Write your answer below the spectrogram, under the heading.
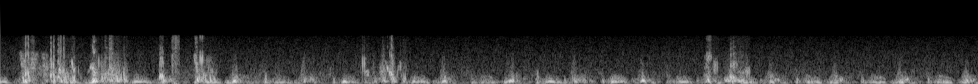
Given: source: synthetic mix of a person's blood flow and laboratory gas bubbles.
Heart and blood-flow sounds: Doppler ultrasound of blood flow; precordium
0.18-0.82 s: bubbles
0.86-1.31 s: bubbles
1.57-1.68 s: bubbles
1.72-1.79 s: bubbles
1.93-2.17 s: bubbles
3.60-3.71 s: bubbles
3.78-4.09 s: bubbles
7.04-7.51 s: bubbles
From the record:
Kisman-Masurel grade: 223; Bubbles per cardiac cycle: several, 3 to 8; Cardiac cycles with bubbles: 10 to 50%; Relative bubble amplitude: loud (0.450 to 0.775); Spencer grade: 2 (many but less than half of the cardiac periods contain bubble signals, singularly or in groups); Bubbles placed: anywhere in the cardiac cycle

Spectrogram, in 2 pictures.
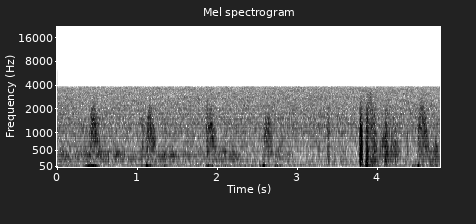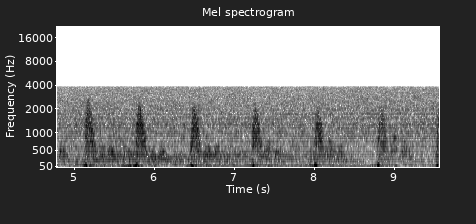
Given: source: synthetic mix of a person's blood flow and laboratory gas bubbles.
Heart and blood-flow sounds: Doppler ultrasound of blood flow; subclavian vein
no bubbles
From the record:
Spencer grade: 0 (complete lack of bubble signals)

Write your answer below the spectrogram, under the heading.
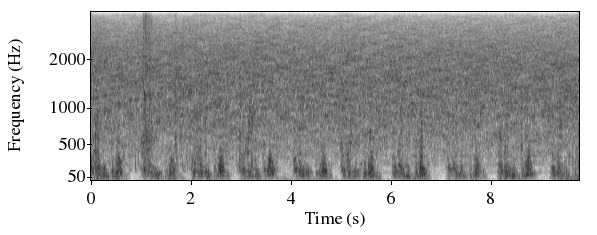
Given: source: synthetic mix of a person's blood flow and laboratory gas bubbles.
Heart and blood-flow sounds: Doppler ultrasound of blood flow; precordium
0.76-0.82 s: bubbles
0.86-1.28 s: bubbles
1.62-2.38 s: bubbles
2.90-3.35 s: bubbles
4.54-4.72 s: bubbles
4.96-5.09 s: bubbles
5.21-5.41 s: bubbles
9.55-9.77 s: bubbles
From the record:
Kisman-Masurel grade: 221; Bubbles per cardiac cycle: several, 3 to 8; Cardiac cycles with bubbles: 10 to 50%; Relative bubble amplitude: barely perceptible (0.100 to 0.250); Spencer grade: 2 (many but less than half of the cardiac periods contain bubble signals, singularly or in groups); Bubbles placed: anywhere in the cardiac cycle

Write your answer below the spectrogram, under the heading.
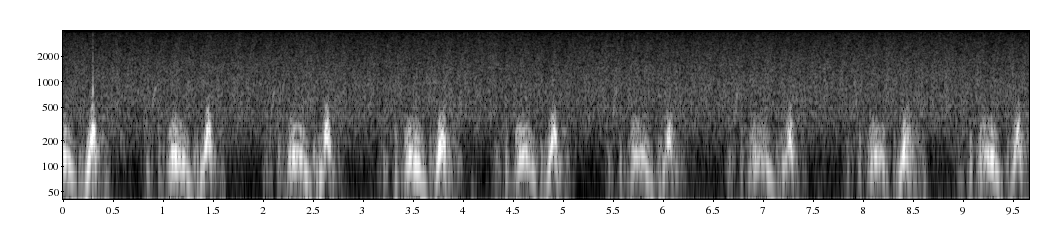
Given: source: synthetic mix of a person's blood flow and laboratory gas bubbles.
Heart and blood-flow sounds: Doppler ultrasound of blood flow; precordium
0.00-0.03 s: bubbles
From the record:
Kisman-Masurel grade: 221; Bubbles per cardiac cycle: several, 3 to 8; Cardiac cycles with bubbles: 10 to 50%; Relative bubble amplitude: barely perceptible (0.100 to 0.250); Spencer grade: 2 (many but less than half of the cardiac periods contain bubble signals, singularly or in groups); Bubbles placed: only in the low amplitude regions of the cardiac cycle

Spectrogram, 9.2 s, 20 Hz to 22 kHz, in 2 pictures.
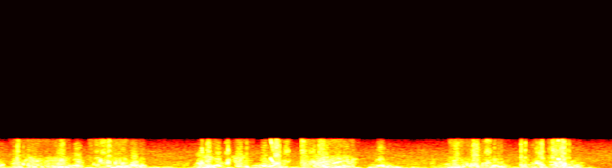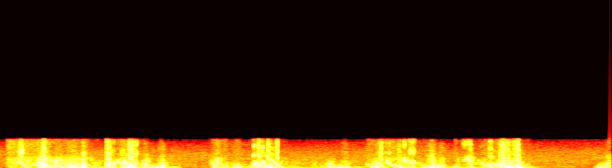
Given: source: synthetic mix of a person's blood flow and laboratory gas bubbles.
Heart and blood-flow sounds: Doppler ultrasound of blood flow; precordium
0.09-0.56 s: bubbles
0.67-1.10 s: bubbles
1.50-1.93 s: bubbles
2.01-2.21 s: bubbles
2.28-2.72 s: bubbles
3.38-3.85 s: bubbles
3.90-4.35 s: bubbles
4.66-5.73 s: bubbles
6.18-6.77 s: bubbles
7.34-7.82 s: bubbles
8.02-8.58 s: bubbles
From the record:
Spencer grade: 3 (all of the cardiac periods contain showers or single bubble signals, but not dominating or overriding the cardiac motion signals); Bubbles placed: anywhere in the cardiac cycle

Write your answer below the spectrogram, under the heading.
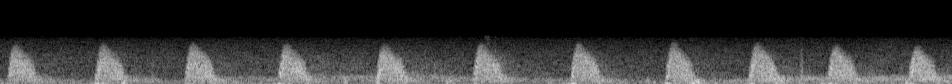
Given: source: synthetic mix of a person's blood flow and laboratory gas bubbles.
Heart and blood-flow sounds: Doppler ultrasound of blood flow; subclavian vein
4.19-4.24 s: bubbles
4.33-4.39 s: bubbles
4.47-4.57 s: bubbles
4.84-5.08 s: bubbles
From the record:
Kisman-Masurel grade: 221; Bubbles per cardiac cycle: several, 3 to 8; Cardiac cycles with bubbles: 10 to 50%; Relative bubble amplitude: barely perceptible (0.100 to 0.250); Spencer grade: 2 (many but less than half of the cardiac periods contain bubble signals, singularly or in groups); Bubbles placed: anywhere in the cardiac cycle

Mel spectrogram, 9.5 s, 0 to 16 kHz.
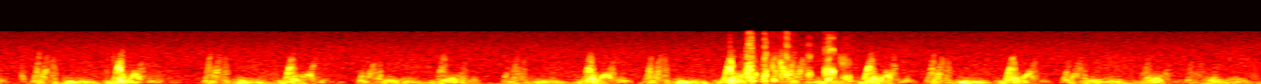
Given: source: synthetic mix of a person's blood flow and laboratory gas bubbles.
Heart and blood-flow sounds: Doppler ultrasound of blood flow; precordium
5.56-5.98 s: bubbles
6.04-6.10 s: bubbles
6.15-6.42 s: bubbles
From the record:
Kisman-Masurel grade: 212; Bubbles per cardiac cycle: several, 3 to 8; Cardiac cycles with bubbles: 1 to 10%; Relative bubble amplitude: moderate (0.250 to 0.450); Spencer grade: 1 (occasional bubble signal discernible with the cardiac motion signal, with majority of cardiac periods free of bubbles); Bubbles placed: only in the low amplitude regions of the cardiac cycle

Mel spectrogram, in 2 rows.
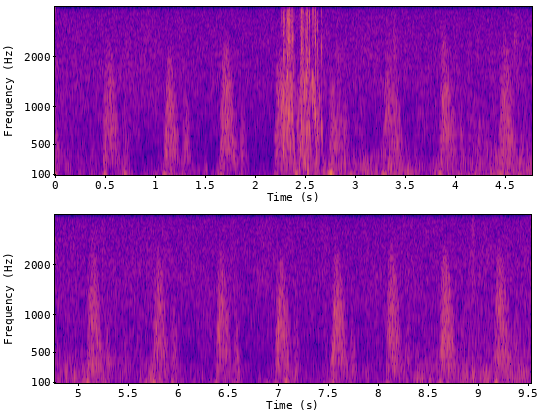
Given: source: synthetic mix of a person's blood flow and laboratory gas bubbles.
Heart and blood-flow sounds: Doppler ultrasound of blood flow; subclavian vein
2.25-2.71 s: bubbles
From the record:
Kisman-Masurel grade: 211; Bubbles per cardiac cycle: several, 3 to 8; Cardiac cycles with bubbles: 1 to 10%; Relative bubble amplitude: barely perceptible (0.100 to 0.250); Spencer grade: 1 (occasional bubble signal discernible with the cardiac motion signal, with majority of cardiac periods free of bubbles); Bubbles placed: anywhere in the cardiac cycle

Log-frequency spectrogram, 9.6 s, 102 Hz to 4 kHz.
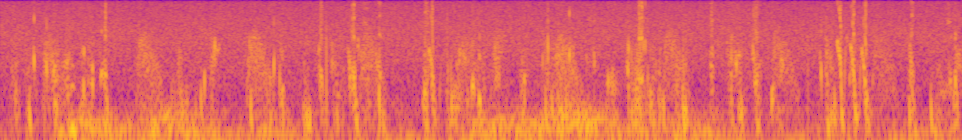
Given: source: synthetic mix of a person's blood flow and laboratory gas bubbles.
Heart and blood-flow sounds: Doppler ultrasound of blood flow; subclavian vein
0.10-0.20 s: bubbles
0.23-0.38 s: bubbles
0.43-1.12 s: bubbles
1.69-2.21 s: bubbles
2.48-2.56 s: bubbles
2.67-2.87 s: bubbles
3.02-3.27 s: bubbles
3.30-3.89 s: bubbles
4.21-5.10 s: bubbles
5.18-5.32 s: bubbles
5.40-5.78 s: bubbles
5.84-5.97 s: bubbles
6.05-6.21 s: bubbles
6.24-6.68 s: bubbles
6.74-6.92 s: bubbles
7.08-7.16 s: bubbles
7.26-7.63 s: bubbles
7.68-7.86 s: bubbles
8.17-8.76 s: bubbles
9.06-9.19 s: bubbles
9.30-9.63 s: bubbles
From the record:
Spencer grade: 3 (all of the cardiac periods contain showers or single bubble signals, but not dominating or overriding the cardiac motion signals); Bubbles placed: anywhere in the cardiac cycle

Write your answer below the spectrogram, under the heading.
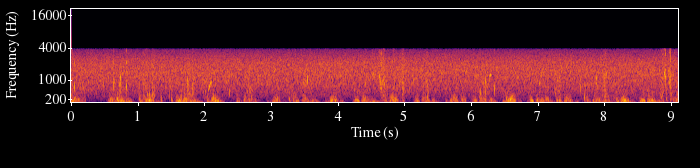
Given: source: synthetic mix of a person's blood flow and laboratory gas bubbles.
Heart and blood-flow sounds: Doppler ultrasound of blood flow; precordium
0.00-0.09 s: bubbles
0.12-0.23 s: bubbles
0.44-0.70 s: bubbles
0.77-0.86 s: bubbles
0.99-1.28 s: bubbles
1.31-1.55 s: bubbles
1.59-1.87 s: bubbles
1.94-2.21 s: bubbles
2.34-2.41 s: bubbles
2.61-2.75 s: bubbles
3.08-3.13 s: bubbles
3.22-3.38 s: bubbles
3.45-3.58 s: bubbles
4.50-4.56 s: bubbles
4.59-4.78 s: bubbles
4.82-5.02 s: bubbles
5.31-5.40 s: bubbles
5.65-5.72 s: bubbles
5.83-5.97 s: bubbles
6.10-6.39 s: bubbles
6.48-6.61 s: bubbles
7.10-7.38 s: bubbles
7.60-7.75 s: bubbles
7.94-8.24 s: bubbles
8.67-8.76 s: bubbles
8.81-9.11 s: bubbles
From the record:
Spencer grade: 3 (all of the cardiac periods contain showers or single bubble signals, but not dominating or overriding the cardiac motion signals); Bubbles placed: anywhere in the cardiac cycle

